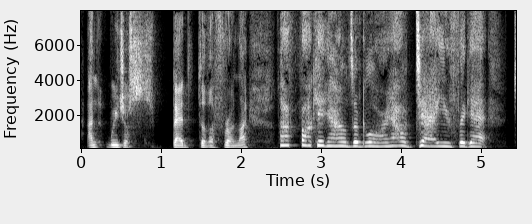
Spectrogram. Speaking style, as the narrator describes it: Like screaming

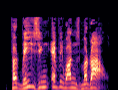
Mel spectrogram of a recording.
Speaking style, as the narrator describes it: snapped Scrimgeour

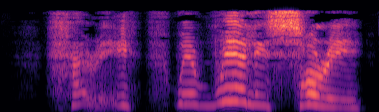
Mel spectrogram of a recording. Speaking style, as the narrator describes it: said Hermione desperately, her eyes now sparkling with tears

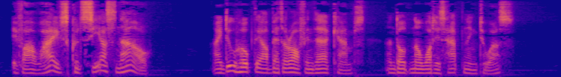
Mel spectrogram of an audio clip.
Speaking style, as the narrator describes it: Hiding his mouth behind his upturned collar, the man marching next to me whispered suddenly

